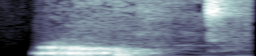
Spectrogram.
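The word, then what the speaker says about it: rho: row as the symbol this Greek symbol row so write how to pronounce it R row and it's going to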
